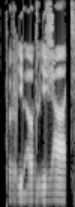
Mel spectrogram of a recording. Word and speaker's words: принадлежать: Эта книга будет принадлежать моему другу. – Эта книга будет принадлежать моему другу. This book will belong to my friend. Pronunciation. – Принадлежат. – Принадлежат. The stress falls on the second syllable.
